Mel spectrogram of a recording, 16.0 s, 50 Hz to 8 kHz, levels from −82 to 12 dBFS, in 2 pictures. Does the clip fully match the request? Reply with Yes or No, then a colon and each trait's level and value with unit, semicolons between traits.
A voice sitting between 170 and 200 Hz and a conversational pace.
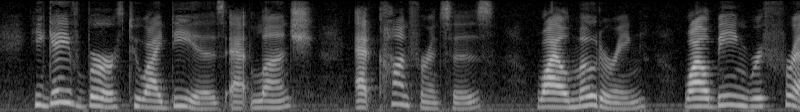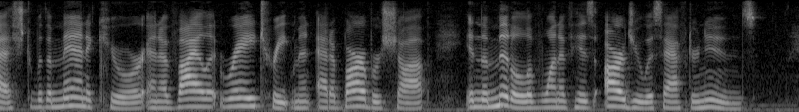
No: medium, 185 Hz; slow, 130 wpm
